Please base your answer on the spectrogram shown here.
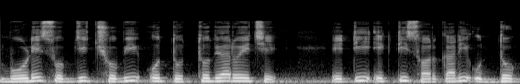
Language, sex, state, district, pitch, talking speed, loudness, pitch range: Bengali, male, West Bengal, Alipurduar, 140 Hz, 125 wpm, -12 LUFS, 130-150 Hz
